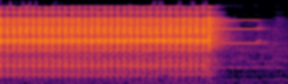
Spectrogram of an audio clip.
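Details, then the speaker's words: Electric fuel pump on a Meyers Manx VW dune buggy dash build, switched on by pull control: fast, even ticking buzz about eighteen pulses a second for just over a second before cutting off. Pump priming and working normally. "And now we're gonna need a fuel pump, and like I said, I'm gonna have it hooked up over here. So you just pull on this once or twice, and my fuel pump's"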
